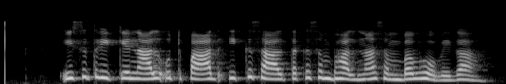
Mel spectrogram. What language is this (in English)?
Punjabi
